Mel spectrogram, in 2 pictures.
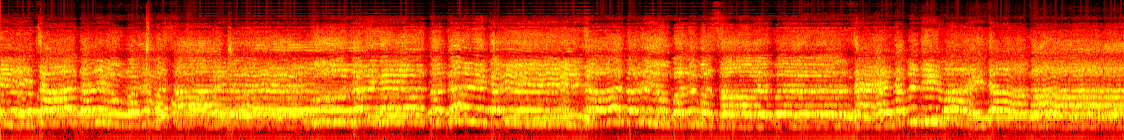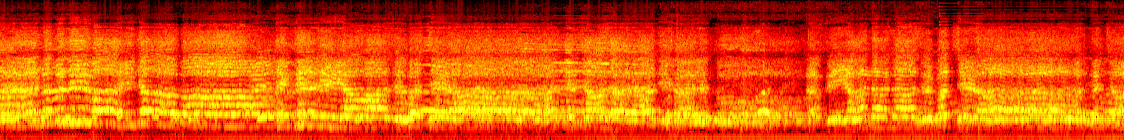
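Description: Men's voices chanting a Punjabi noha, a Shia mourning lament, over the crowd. Slaps of hands striking bare chests in matam come through the singing.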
